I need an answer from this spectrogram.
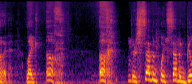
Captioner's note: grunts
